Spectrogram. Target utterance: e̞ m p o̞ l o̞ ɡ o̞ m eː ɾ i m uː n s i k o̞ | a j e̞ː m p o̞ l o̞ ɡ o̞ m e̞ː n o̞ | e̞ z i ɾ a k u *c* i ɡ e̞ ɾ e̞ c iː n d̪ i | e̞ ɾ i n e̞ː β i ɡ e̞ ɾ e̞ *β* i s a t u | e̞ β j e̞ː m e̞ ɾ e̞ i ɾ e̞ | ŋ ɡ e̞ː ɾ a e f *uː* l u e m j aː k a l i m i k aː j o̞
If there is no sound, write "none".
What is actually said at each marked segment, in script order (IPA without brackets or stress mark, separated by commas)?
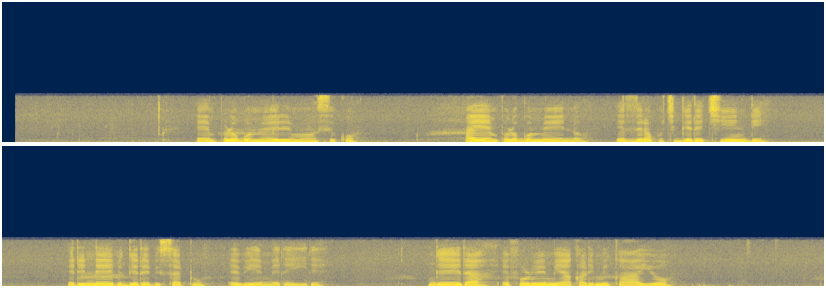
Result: c, β, u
